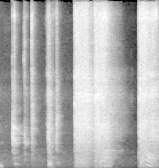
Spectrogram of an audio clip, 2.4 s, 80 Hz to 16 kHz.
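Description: Air-powered wrench on a hose spinning out a 17 mm brake caliper bracket bolt. It runs in a few short bursts, then two longer runs with a hiss of air about a second in.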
